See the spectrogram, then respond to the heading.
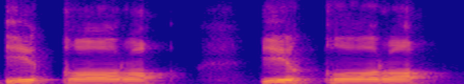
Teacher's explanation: Qnya seakan-akan ada harakat fathah tapi komposisinya sedikit kecil sekali.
